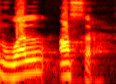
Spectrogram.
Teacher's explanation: Al-Qamariyah, betul. Kenapa Al-Qamariyah? Lamnya dibaca jelas ya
